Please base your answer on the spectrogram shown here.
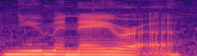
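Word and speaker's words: Numenera: watching this okay look I realized that I've been pronouncing the name of this game wrong it's tides of new Monera I think should be how it said I did notice that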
